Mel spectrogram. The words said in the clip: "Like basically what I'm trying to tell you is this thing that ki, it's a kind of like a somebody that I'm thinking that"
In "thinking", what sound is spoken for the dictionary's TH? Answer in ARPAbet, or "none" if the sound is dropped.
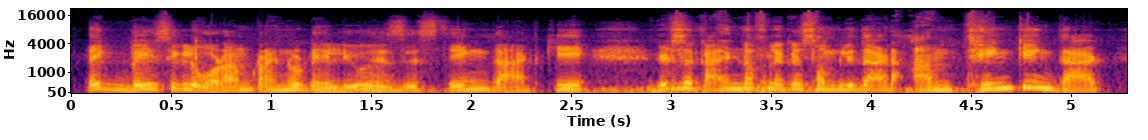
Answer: T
